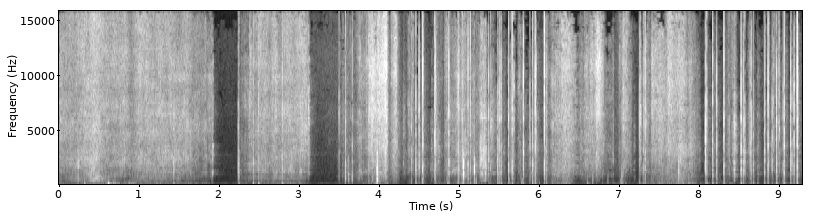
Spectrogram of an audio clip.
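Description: A flat Pukka bio-latte pouch of printed paper packaging, likely foil-lined, closed and filled, is held in both hands and crinkled and tapped with long painted nails. Dense, bright crackling crinkles mix with sharp, dry clicking taps that die away almost instantly, with brief quiet pauses near two and three seconds. The handling grows busier and more continuous toward the end.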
